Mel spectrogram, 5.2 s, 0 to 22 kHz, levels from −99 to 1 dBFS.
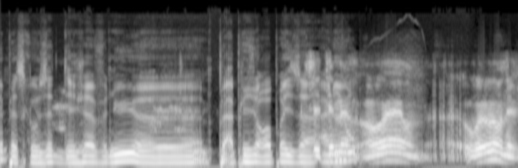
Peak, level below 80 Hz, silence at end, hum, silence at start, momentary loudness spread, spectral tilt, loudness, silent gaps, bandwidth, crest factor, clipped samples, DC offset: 0 dBFS; -40 dBFS; 0 s; none; 0 s; 7 LU; -7 dB/octave; -13 LUFS; none; 11 kHz; 12 dB; under 0.1%; under 0.1%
